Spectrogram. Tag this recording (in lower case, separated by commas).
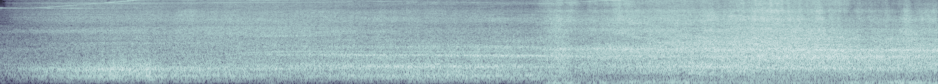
vehicle, aircraft, fixed-wing aircraft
